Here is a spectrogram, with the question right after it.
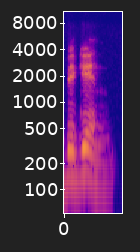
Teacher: Entonces, la pronunciación es begin. Tiene el acento en la I.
